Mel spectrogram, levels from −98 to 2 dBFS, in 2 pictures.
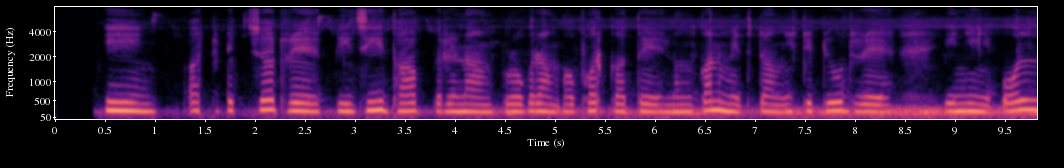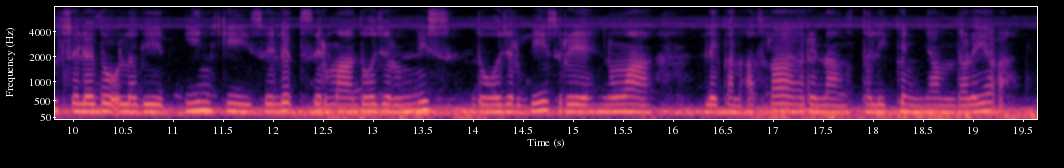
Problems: none marked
